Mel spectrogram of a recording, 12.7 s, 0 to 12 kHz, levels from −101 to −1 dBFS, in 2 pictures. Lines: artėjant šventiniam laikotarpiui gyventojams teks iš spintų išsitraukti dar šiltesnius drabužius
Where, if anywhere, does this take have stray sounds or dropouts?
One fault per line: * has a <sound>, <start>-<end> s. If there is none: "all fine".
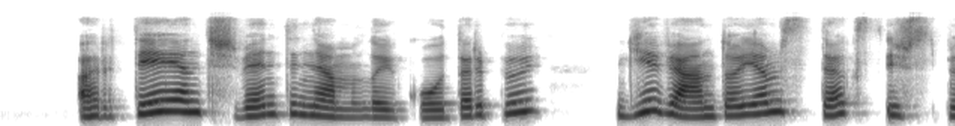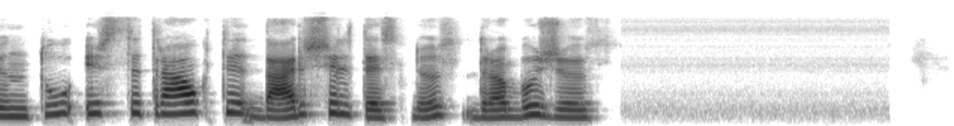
all fine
